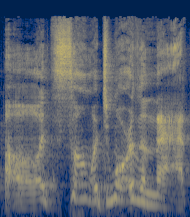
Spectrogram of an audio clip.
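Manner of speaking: high, drawn-out indignant wail; hammed-up exasperated protest, stretched slow; mock anger. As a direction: playfully overdo the outrage in a high voice. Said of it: "this is where I get angry".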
